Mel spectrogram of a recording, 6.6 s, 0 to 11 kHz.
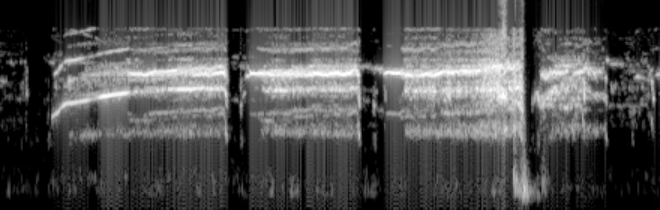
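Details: Young peregrine falcon receiving food at the Żerań power plant nest in Warsaw, Poland, on 15 August 2022. Three long, steady, whining wails of a second or more each are followed by a sudden harsh crackle and a trailing call.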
